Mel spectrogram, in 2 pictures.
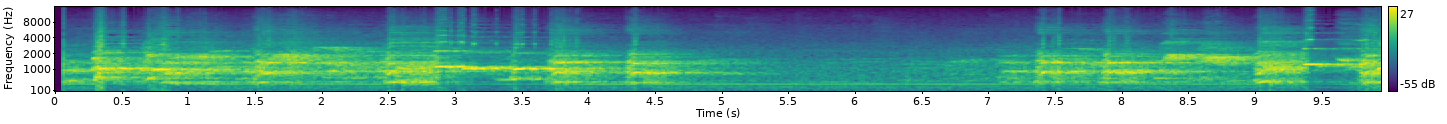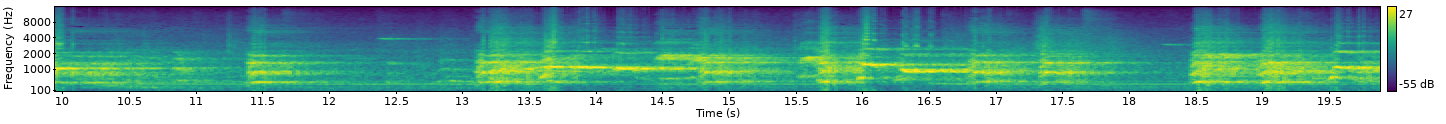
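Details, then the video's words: Several dogs at The Barking Lot, recorded 19 August 2016, bark loudly in overlapping bursts, several per second. Bursts of barking alternate with quieter gaps, and a few higher yips mix in. "The Barking Lot"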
